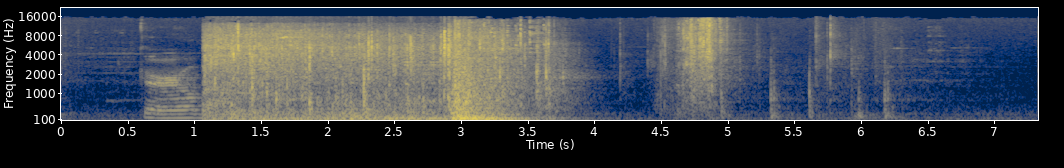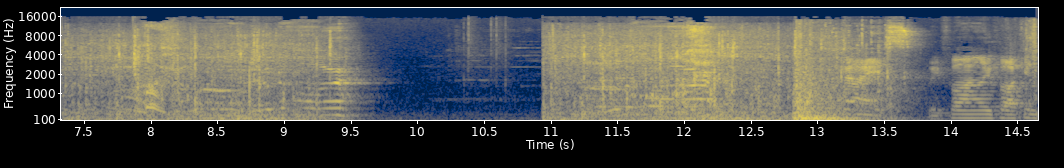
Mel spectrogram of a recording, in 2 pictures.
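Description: A heavy wooden bookshelf grinds and rumbles as it slides.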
